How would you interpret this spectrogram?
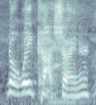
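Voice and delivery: high, loud heroic outburst; outraged Sonic. Acted. Sonic bursting in on Eggman, high and loud outrage. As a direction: yell it like a cartoon hero. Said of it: "He's like".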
